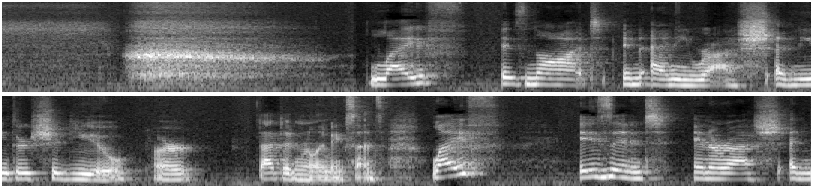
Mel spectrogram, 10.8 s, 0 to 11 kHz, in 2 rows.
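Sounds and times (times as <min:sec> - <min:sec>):
deep breath: 0:00.0 - 0:02.4, 0:08.8 - 0:09.2
speech: 0:02.4 - 0:10.7.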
